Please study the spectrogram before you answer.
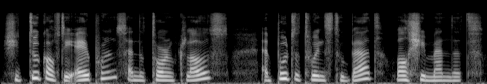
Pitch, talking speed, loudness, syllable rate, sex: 210 Hz, 220 wpm, -17 LUFS, 5.3 syllables/s, female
